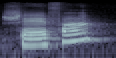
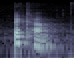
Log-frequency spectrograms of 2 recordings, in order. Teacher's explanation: beim Schäfer wird das Ä lang gesprochen, anders als beim Bäcker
